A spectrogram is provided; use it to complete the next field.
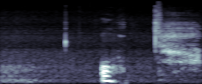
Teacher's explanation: Antara oh pertama dan oh kedua biasanya menghasilkan glota berhenti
